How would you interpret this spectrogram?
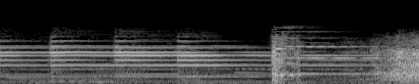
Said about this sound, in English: Hickory dickory dock, the mouse ran up the clock. The clock struck four. The clock struck four. The clock struck four.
